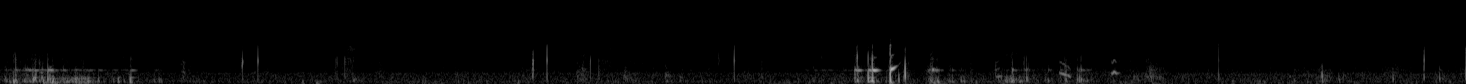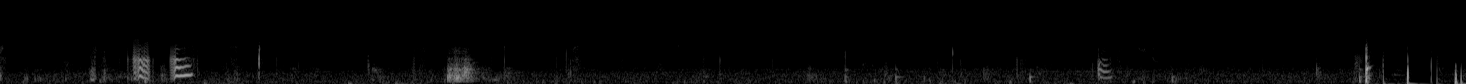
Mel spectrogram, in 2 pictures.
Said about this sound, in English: Have you ever heard a baby with a hiccup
